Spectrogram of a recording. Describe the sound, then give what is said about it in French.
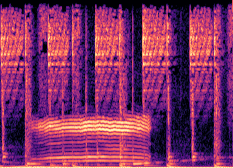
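A goat lets out one loud, quavering bleat lasting just over a second, clear, followed by a few short muffled knocks. “Ou alors la chèvre”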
